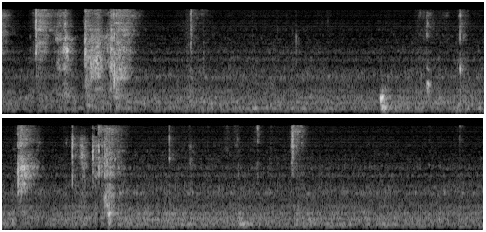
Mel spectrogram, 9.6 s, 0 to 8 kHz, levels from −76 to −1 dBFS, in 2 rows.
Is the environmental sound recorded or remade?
remade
